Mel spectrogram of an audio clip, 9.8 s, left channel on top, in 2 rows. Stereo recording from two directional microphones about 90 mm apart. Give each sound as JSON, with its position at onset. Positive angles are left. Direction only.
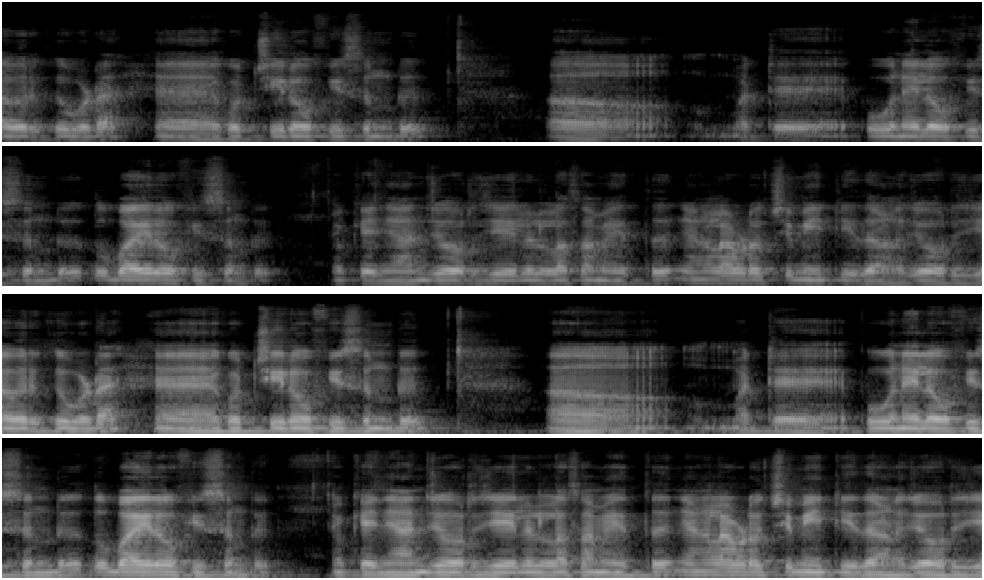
{"t": 0.0, "sound": "speech", "side_deg": 25}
